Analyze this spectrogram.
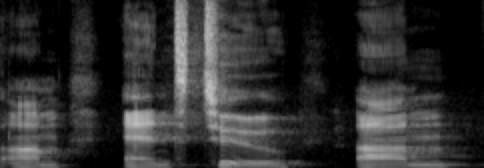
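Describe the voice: Medium-pitched male voice with a fairly bright tone and an Austrian accent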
